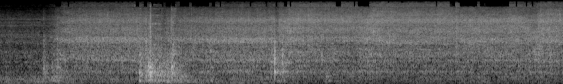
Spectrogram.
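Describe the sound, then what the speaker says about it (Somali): Pasta sizzles loudly and steadily in a hot pan, a dense continuous hiss with a few soft stirring scrapes near the start. "si fiican u shiilmayso maasha allah."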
